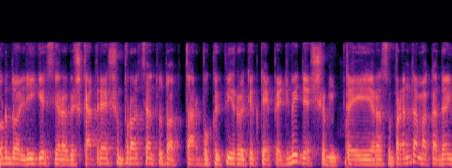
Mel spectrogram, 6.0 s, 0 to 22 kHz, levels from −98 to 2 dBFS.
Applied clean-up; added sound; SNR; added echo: none; none; none; none.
